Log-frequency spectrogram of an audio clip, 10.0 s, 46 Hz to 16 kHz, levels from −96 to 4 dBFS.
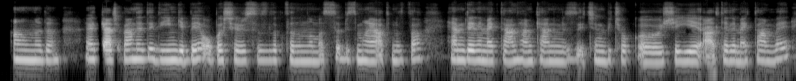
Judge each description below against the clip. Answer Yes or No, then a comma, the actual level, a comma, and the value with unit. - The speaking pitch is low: No, high, 205 Hz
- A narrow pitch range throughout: Yes, narrow, 1.6 semitones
